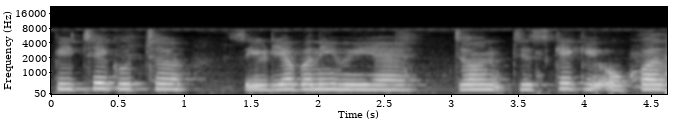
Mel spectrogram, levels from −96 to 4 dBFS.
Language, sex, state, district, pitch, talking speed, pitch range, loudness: Hindi, female, Punjab, Fazilka, 230 Hz, 130 wpm, 225-240 Hz, -17 LUFS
